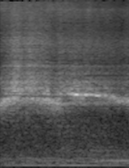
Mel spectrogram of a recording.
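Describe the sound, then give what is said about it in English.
A voice imitating a whistle: one steady, faint, high-pitched tone held for about two seconds, wavering slightly, with nothing else heard. “the cloud will not hum. It'll kind of whistle, like,”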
